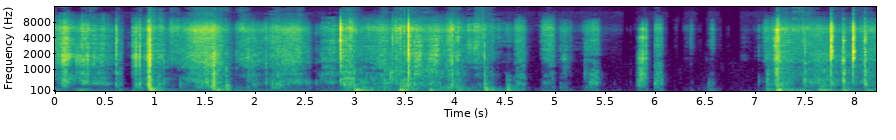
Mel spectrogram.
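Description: Paper scratch-off lottery tickets rustling and sliding, with sharp clicks from a clipboard's metal spring clip as one ticket is taken out and the next is clamped in. The handling stops for about a second and a half in the second half, then starts again.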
